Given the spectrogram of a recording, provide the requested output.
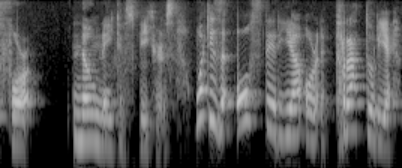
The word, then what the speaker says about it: osteria: The pronunciation is difficult because you have two R sounds, and we know that the sound is quite strong in Italian, tr, tr, and you have a double T here, so the consonant is longer, so trattoria.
